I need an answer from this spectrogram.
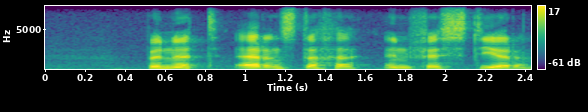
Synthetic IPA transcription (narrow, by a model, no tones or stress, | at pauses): b̥ənətæɾnstəχəinvɛstiəɾəŋ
